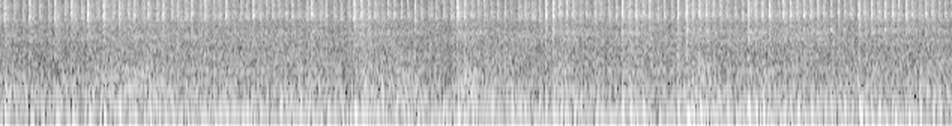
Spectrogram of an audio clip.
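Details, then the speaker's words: Roadside free snowblower said to have a toast motor, carburetor sprayed with Seafoam and smoking: small engine runs loud and ragged, uneven stumbling beat and steady rattle; rough running from dirty carburetor. "This is what I'm talking about. Yeah, little smokage going on here. So I'll try to seafoam a little longer, but that's an easy fix to try to do."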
